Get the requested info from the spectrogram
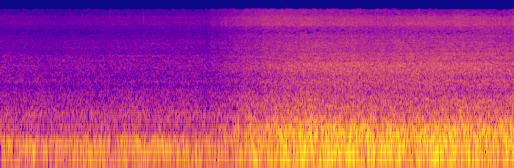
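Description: Sea surf breaking on a beach: a low, muffled rumble of waves at first, then, about three seconds in, louder breaking surf with wind blowing on the microphone.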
